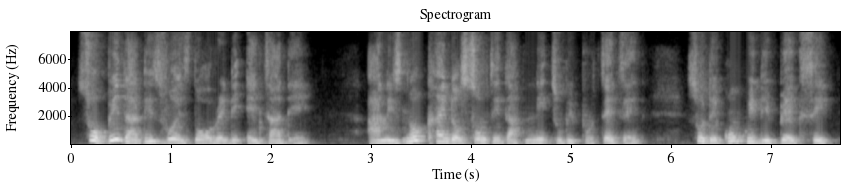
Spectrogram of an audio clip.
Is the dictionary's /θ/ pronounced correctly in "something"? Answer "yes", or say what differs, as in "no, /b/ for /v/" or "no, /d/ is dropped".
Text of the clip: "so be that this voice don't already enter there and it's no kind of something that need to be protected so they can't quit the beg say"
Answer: no, /t/ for /θ/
